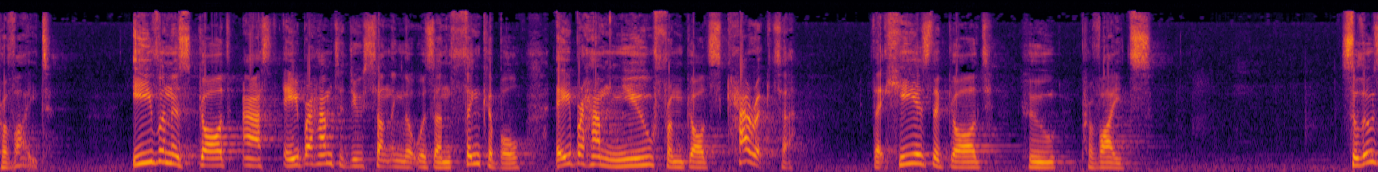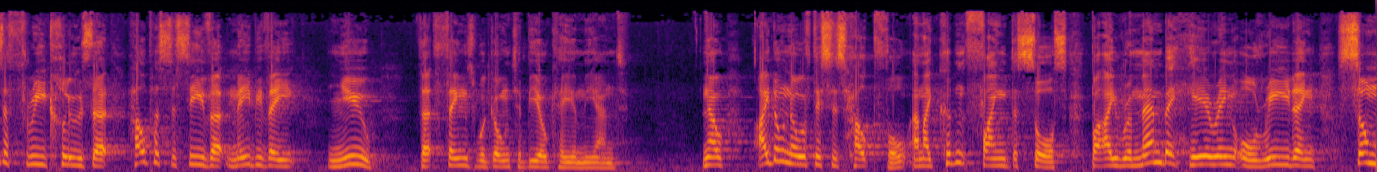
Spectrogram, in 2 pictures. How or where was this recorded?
large echoing room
